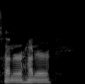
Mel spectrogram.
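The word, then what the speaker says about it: Hunter × Hunter: So Hunter Hunter stylized as Hunter X Hunter, but it's pronounced Hunter Hunter, is a Japanese manga series written and illustrated by uh, Yoshihiro, uh, Yoshihiro Togashi.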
